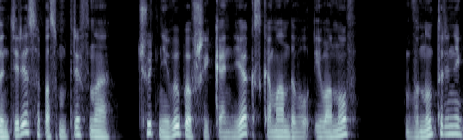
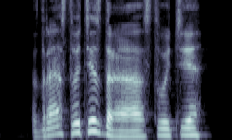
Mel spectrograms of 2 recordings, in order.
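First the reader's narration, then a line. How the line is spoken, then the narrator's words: Catlike purr. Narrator (Russian): Покошачьи промурлыкал Марик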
